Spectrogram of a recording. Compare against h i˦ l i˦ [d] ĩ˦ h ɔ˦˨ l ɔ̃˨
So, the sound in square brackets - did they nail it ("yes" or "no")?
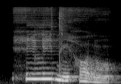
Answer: yes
